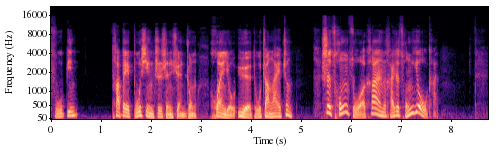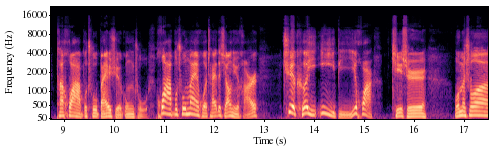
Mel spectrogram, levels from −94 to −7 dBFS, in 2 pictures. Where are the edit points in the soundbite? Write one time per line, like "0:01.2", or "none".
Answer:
0:05.3
0:15.4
